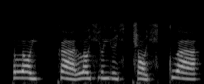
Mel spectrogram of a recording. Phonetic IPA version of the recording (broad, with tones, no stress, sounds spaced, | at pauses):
l ɒ˧˩ j kː a˧˩ l ɒ˧ ç ə˧ j e˧˩ ç c ɒ˧˩ ç tʷ a˥˨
